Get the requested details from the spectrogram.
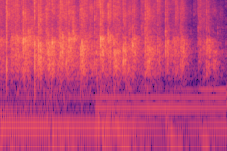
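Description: An audience applauds steadily, with dense, crackling clapping that holds at a moderate level throughout, while a low sustained hum runs underneath.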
